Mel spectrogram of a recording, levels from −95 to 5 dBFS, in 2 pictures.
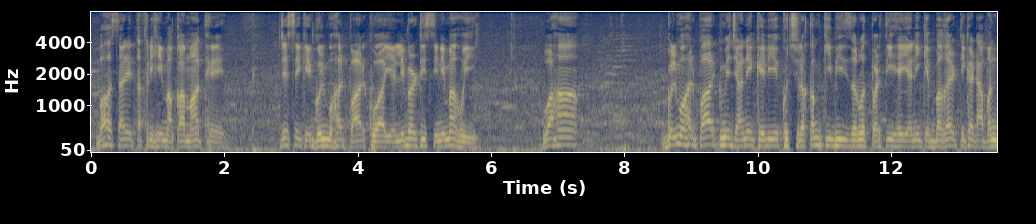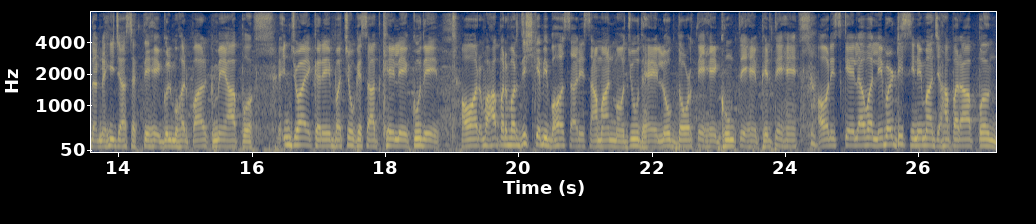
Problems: constant background noise, background conversations at intervals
